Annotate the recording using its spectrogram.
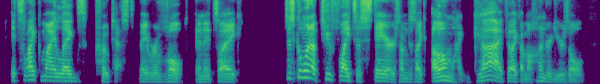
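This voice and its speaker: Against a quiet background, a man with an unremarkable speaking voice talks at a moderate pace and medium pitch, with lively intonation and a dry, close sound with no echo. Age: 50s. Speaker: adventure racer. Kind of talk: casual chat.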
